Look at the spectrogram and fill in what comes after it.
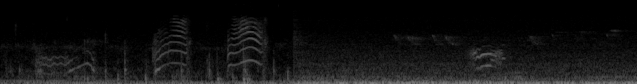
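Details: Domestic cat with her kittens, the mother carrying them to safety in her mouth; two high, arching mews in quick succession, then a fainter third after a pause, over a steady low background rumble.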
